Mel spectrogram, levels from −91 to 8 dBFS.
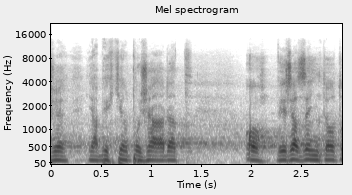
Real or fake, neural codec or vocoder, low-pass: real; none; 14.4 kHz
